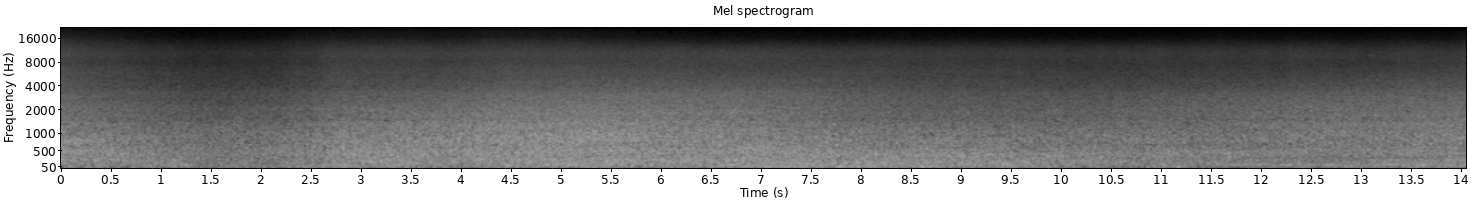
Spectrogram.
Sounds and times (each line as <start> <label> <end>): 0.0 waves 14.0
